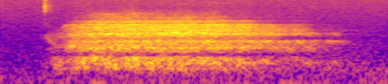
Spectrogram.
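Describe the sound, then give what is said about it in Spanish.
A single long, soft breath during a guided deep-breathing walking exercise: airy, steady and faint, swelling briefly and then tapering away, heard alone with no talk. “Inhala. Exhala todo el aire fuera.”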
